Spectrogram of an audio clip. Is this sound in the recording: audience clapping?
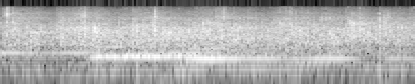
yes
